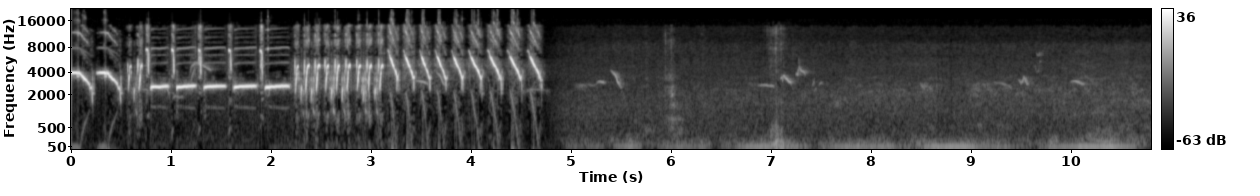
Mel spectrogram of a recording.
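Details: For teaching young canaries and stimulating males, an Atlantic canary sings slurred whistles, a sustained note and a run of fast sweeping repeated notes for about five seconds, then near silence with faint chirps.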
